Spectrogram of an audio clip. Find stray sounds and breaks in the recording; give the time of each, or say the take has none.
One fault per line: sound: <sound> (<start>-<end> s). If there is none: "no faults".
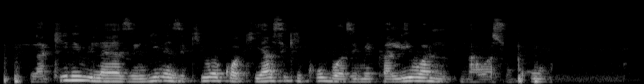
no faults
